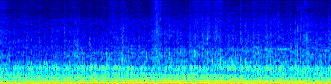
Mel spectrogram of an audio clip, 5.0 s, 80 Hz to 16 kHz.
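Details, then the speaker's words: Z28 Camaro (LT1) just bought, overheated earlier, tailpipes cut off behind the muffler; rough lumpy idle with an uneven beat and loud low exhaust puffing, a decent miss and a heck of an exhaust leak; misfire and exhaust leak. "it's got a decent miss but it's got a heck of a exhaust leak too"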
